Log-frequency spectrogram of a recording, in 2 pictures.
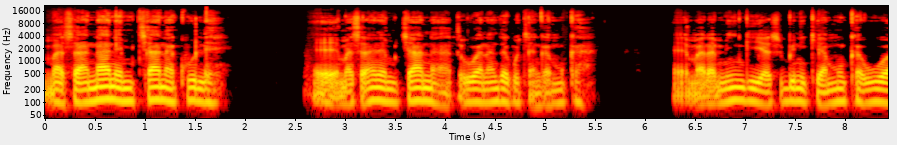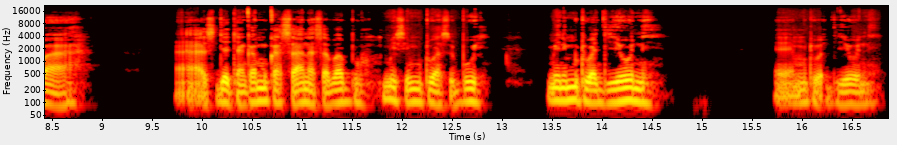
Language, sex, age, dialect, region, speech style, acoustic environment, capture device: Swahili, male, 35-44, Kenya - Mombasa, Kenya, happy, silence, mobile / Linux / Chrome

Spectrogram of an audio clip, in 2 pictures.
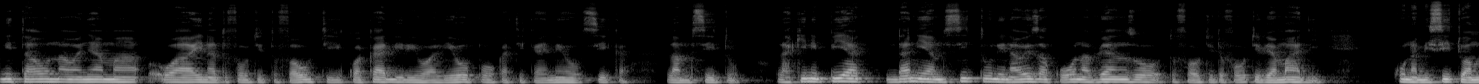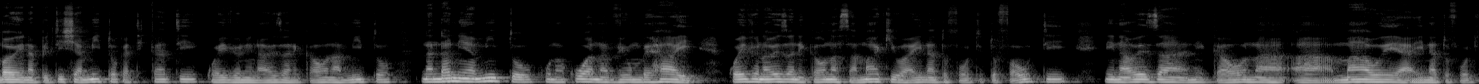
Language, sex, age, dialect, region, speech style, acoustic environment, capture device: Swahili, male, 25-34, Tanzania - Dar es Salaam, Tanzania, happy; focused; excited, silence, mobile / Linux / Chrome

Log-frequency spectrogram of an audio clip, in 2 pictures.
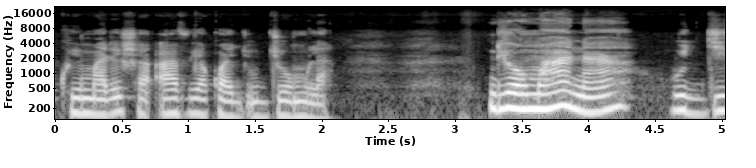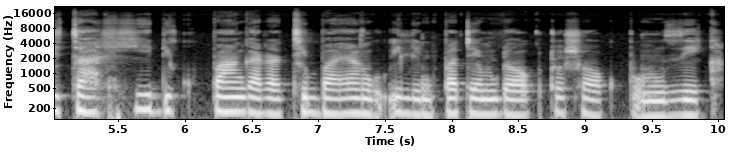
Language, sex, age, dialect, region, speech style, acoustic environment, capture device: Swahili, female, 25-34, Kenya - Nairobi Sheng-influenced, Kenya, nervous, people talking, mobile / Linux / Chrome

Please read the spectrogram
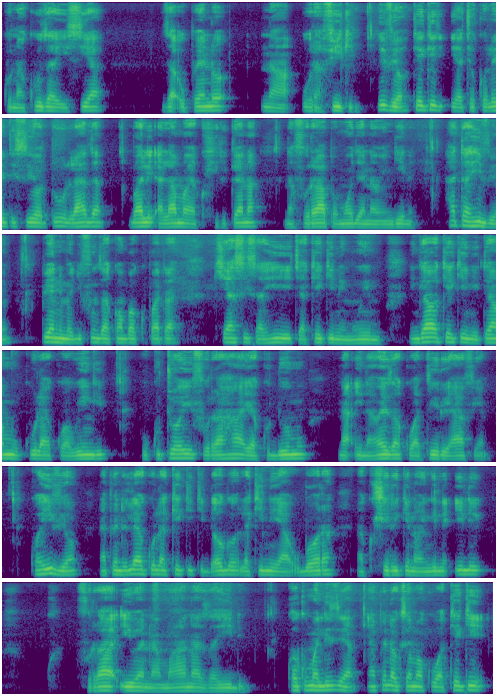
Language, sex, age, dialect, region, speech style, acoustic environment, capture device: Swahili, male, 18-24, Kenya - Mombasa, Kenya, happy, nature, mobile / Linux / Chrome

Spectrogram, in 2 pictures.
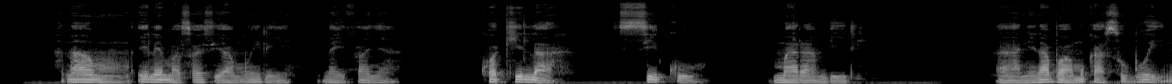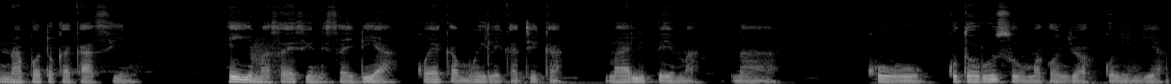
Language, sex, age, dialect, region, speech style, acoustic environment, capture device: Swahili, male, 18-24, Kenya - Nairobi Sheng-influenced, Kenya, relaxed, nature, mobile / Linux / Chrome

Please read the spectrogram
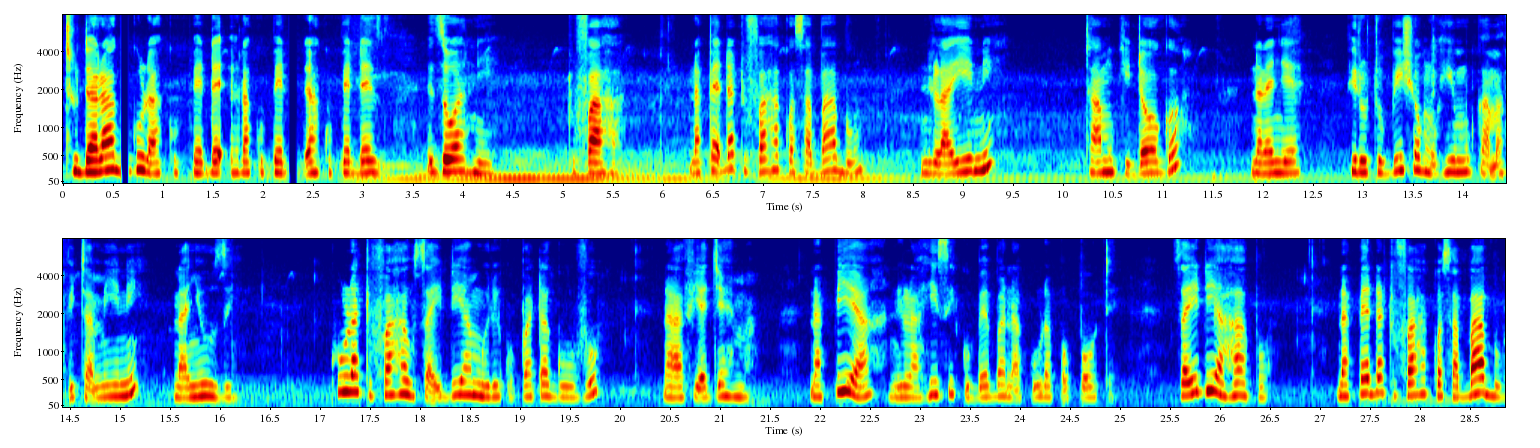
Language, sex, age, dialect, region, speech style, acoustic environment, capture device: Swahili, female, 45-54, Kenya - Nairobi Sheng-influenced, Kenya, relaxed, silence, mobile / Linux / Chrome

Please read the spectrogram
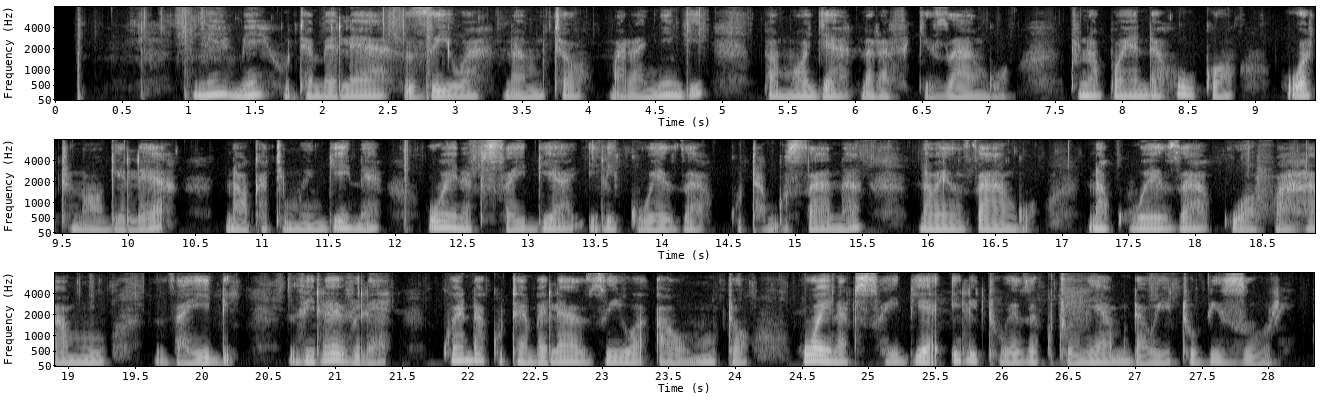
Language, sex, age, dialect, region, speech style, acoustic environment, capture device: Swahili, female, 25-34, Kenya - Mombasa, Kenya, happy, nature, mobile / Linux / Chrome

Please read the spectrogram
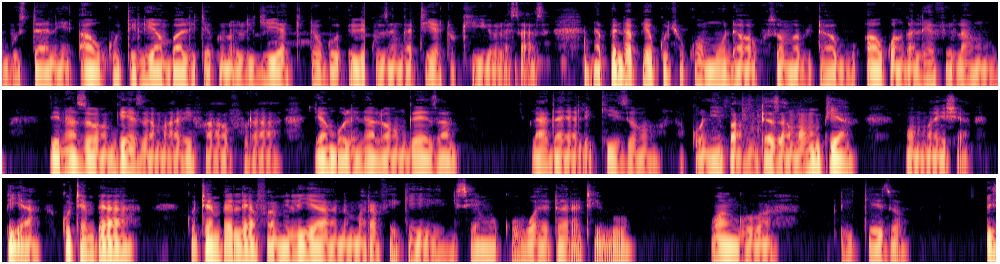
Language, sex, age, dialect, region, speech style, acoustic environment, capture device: Swahili, male, 25-34, Kenya - Mombasa, Kenya, focused, nature, mobile / Linux / Chrome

